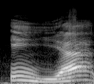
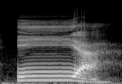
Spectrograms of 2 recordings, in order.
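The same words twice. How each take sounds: First: The opening vowel is short, the y stressed. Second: The opening vowel is drawn out long. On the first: The speaker calls it right. "Hamzahnya nggak boleh panjang ya" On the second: The speaker calls it wrong. "bukan iya"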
